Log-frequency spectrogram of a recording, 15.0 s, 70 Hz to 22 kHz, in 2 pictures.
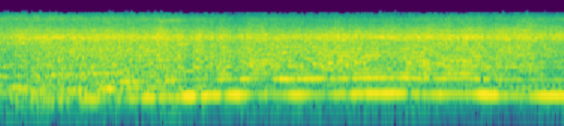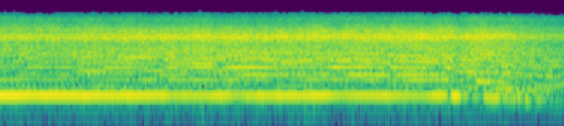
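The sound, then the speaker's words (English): An engine revs hard, building in stages to around 7,500 RPM, its highest, and holds a loud, high, buzzing whine for about fifteen seconds, pitch nudging upward midway, then easing slightly as it fades at the end. No one speaks. “Building up in stages to around 7,500 RPM, which is the highest.”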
